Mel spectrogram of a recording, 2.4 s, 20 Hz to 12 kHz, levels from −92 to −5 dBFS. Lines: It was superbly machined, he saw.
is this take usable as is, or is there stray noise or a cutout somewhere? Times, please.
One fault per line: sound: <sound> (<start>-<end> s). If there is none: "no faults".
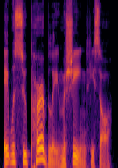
no faults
